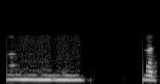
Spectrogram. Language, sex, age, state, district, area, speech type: Sindhi, female, 30-45, Rajasthan, Ajmer, urban, conversation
